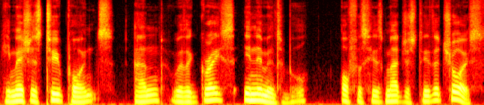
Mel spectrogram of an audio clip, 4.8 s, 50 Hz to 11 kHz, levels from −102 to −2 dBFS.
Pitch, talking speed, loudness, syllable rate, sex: 130 Hz, 175 wpm, -17 LUFS, 6.0 syllables/s, male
